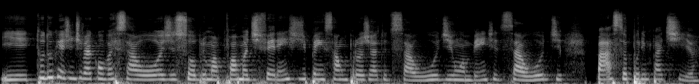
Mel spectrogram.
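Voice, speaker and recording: A woman is speaking. Her pace is very fast. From Florianópolis, southern Brazil. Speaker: business consultant. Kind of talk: lecture. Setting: stage with audience.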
